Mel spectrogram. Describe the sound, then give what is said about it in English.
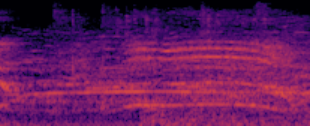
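The Fort Payne football crowd cheers in a steady, sustained roar, many voices blending into a loud wash of noise that swells slightly toward the end of the two seconds. “Fort Payne crowd getting the folks charged up.”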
